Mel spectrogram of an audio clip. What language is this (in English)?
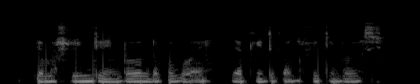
Kinyarwanda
